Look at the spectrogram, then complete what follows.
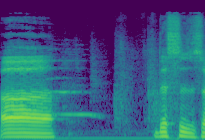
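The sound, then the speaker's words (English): A loud cat meow opens with a sustained, drawn-out tone that fades away, followed after a brief pause by a couple of shorter, choppy vocal sounds. “hosted by my wife, hosted by a marriage togetherness of couples, and also apparently a loud cat.”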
